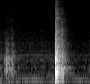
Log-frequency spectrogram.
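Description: A knife slices pickles on a cutting board for a Big Mac salad, giving a soft tap and then one sharp, close chop against the board.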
